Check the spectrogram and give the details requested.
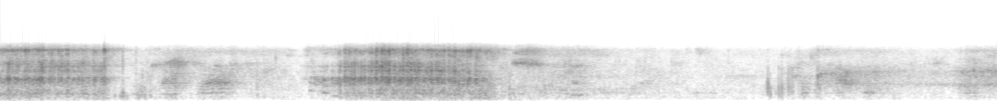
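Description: Loud, rattling snores in long rough bursts with quieter breathing between them; snoring.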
